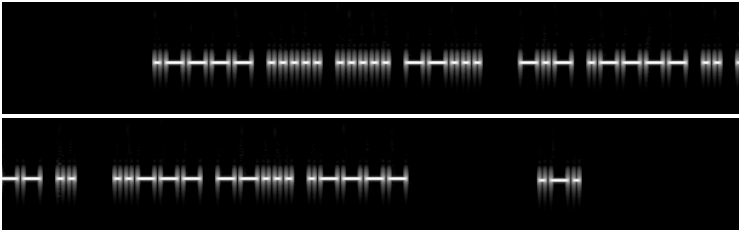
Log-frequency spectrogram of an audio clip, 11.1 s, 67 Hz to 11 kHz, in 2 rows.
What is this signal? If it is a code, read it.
Morse code, heard as a keyed tone, about 28 wpm, 700 Hz. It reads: 1557 K1IMI 271 R
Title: Worked All Europe DX Contest - QTC Exchange - 28wpm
